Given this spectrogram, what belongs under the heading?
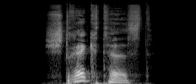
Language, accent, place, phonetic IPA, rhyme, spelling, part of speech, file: German, Germany, Berlin, [ˈʃtʁɛktəst], -ɛktəst, strecktest, verb, De-strecktest.ogg
- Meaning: inflection of strecken: 1. second-person singular preterite 2. second-person singular subjunctive II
